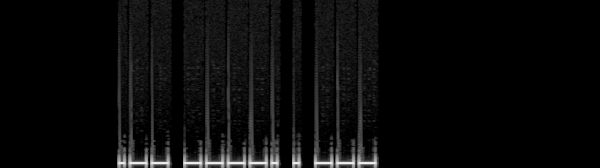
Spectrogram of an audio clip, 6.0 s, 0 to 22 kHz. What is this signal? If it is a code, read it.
Morse code, heard as a keyed tone, about 22 wpm, 700 Hz. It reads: W9EO
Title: Call Signs Repeated 2x - 22wpm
